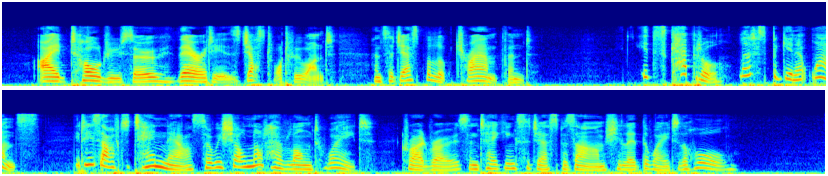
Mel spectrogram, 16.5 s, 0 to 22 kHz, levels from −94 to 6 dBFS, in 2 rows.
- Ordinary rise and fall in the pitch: No, wide, 6.5 semitones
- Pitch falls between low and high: Yes, medium, 165 Hz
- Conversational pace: Yes, average, 180 wpm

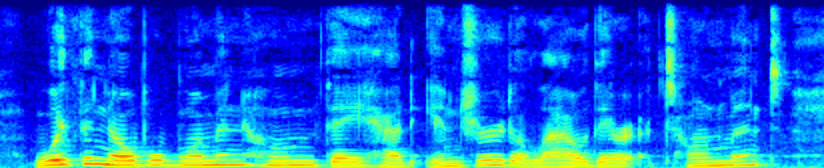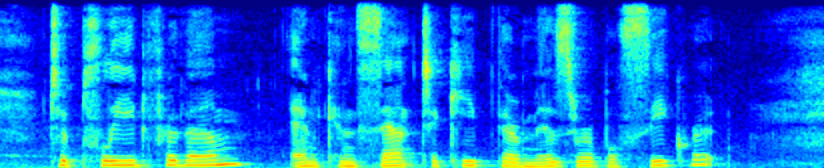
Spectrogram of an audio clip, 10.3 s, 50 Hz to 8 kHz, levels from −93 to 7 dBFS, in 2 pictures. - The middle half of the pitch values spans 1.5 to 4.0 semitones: Yes, average, 3.0 semitones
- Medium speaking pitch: No, high, 195 Hz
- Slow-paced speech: Yes, slow, 130 wpm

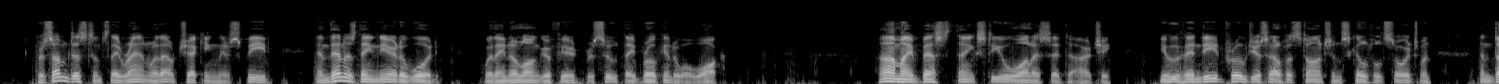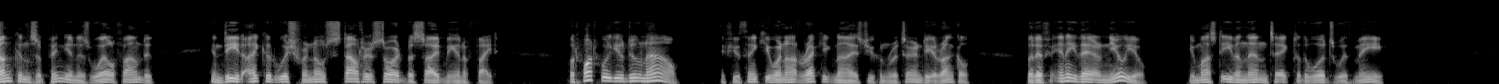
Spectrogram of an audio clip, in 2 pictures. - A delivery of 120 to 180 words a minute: No, average, 200 wpm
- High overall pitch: No, low, 100 Hz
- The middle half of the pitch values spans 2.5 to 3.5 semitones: No, average, 4.2 semitones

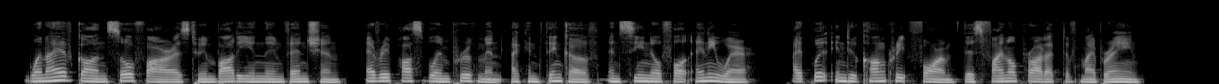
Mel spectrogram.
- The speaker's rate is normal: Yes, average, 180 wpm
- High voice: No, low, 130 Hz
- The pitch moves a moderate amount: Yes, average, 3.5 semitones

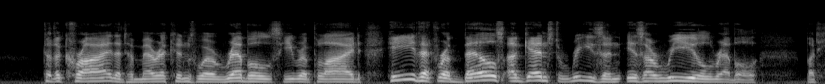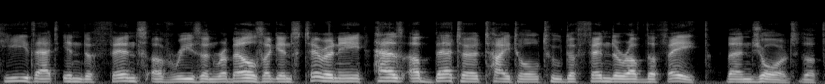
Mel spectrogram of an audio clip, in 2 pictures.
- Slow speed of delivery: No, average, 145 wpm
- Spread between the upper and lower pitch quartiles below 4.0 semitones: Yes, average, 3.4 semitones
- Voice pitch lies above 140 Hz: No, low, 135 Hz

